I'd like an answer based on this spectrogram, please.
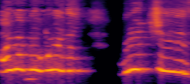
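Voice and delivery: put-on very high, very loud fake blubbering. Imagining being found on the couch by the boyfriend: mock crying. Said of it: "I'm on the couch crying".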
